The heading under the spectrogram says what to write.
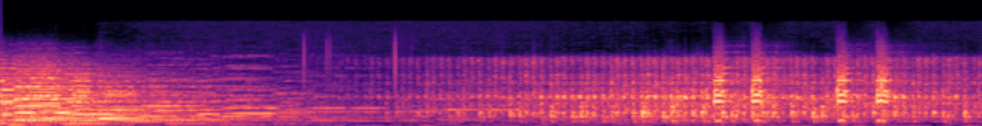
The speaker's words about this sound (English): Rochester, Rochester, watch out. You don't honk at red lights, you stop for them.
